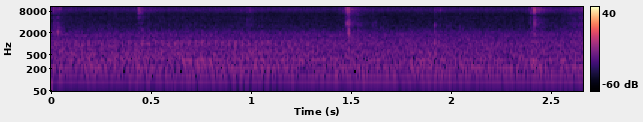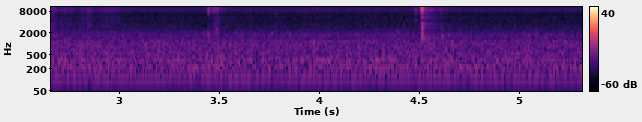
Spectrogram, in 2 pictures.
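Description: Sharp, brief clicks about once a second from boiled shrimp being peeled and eaten by hand, over the steady hum of an electric fan.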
